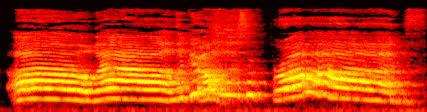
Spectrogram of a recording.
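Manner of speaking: loud, bright-eyed wonder at the frogs; excited. Pretend. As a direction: shout it out to the kids like you've spotted something amazing. Pretend frog sighting for kids.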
